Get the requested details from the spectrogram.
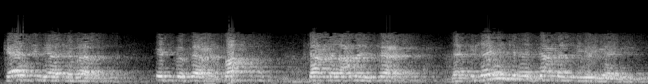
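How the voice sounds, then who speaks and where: Man, grammar lecture, rhetorical questions, quick delivery, slightly high voice, echoey hall, tinny lo-fi recording. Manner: explains with repeated rhetorical questions to students. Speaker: grammar teacher. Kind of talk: classroom lecture. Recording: echoey hall, phone-like lo-fi sound.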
